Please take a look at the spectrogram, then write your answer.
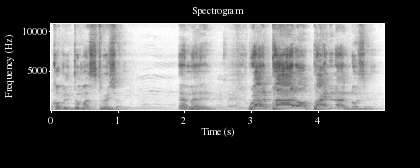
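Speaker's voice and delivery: ordinary delivery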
